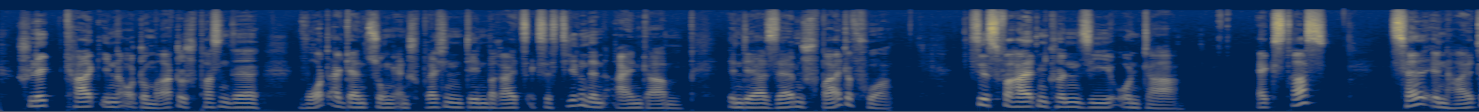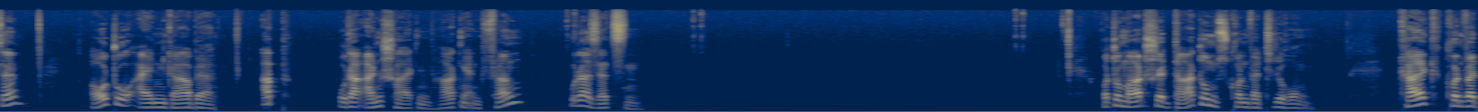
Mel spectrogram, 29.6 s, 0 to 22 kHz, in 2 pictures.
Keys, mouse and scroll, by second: 12.1 click, 20.4 click, 21.7 click, 24.9 click.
